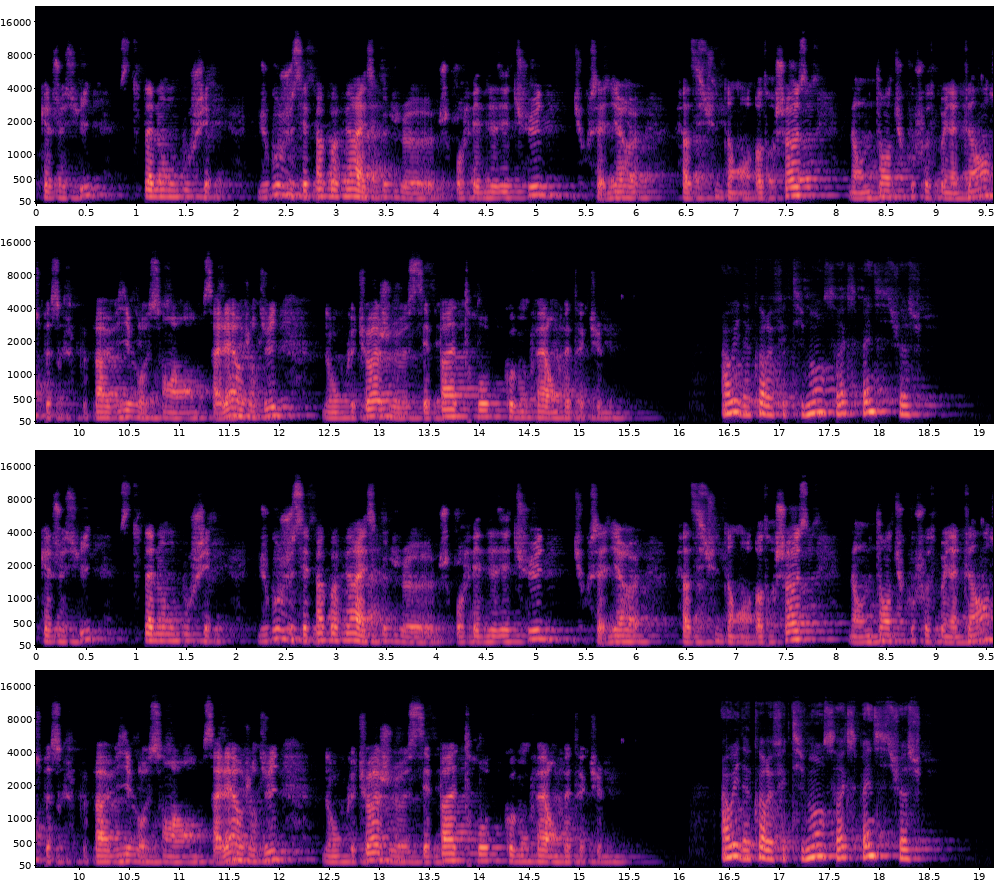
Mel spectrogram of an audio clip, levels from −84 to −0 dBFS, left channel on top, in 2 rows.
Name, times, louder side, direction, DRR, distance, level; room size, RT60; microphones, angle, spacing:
voice 1, 0.1-0.6 1.1-1.8 2.2-15.4, right 1 dB, ahead, -2 dB, 2.4 m, -30 dB
voice 2, 16.4-18.4, right 2 dB, 55° right, 3 dB, 1.2 m, -26 dB
25.0 x 22.0 x 2.4 m, 0.81 s
head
